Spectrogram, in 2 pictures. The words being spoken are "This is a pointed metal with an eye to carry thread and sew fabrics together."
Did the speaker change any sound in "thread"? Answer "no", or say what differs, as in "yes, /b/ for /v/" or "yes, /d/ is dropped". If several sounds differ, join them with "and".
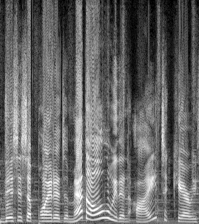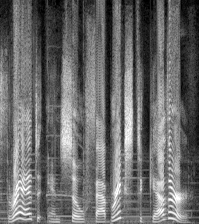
no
